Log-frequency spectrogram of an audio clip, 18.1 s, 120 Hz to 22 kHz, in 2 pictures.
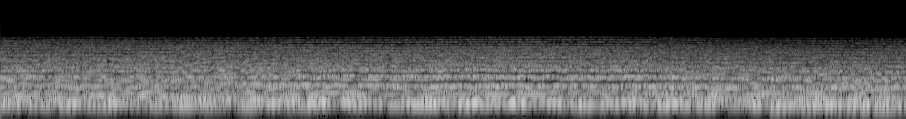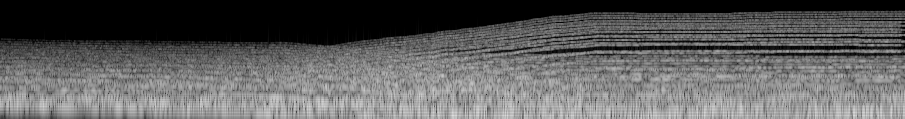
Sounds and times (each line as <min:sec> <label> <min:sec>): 0:12.5 deep note 0:18.1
